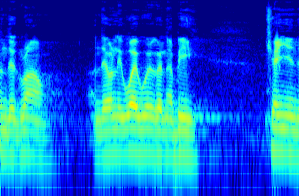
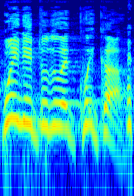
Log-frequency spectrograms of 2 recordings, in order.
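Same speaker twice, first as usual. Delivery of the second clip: mock girl scream, higher and louder; 14 semitones higher, 6 dB louder than usual. Retelling a young girl on a table shouting sandwich orders: imitating a girl screaming. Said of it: "she kept screaming".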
